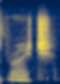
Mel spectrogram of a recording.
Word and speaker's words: brooch: She wanted to see me Ma's brooch. What was the correct pronunciation?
